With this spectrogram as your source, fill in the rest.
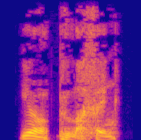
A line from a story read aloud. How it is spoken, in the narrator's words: his mother spat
